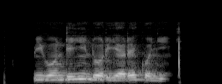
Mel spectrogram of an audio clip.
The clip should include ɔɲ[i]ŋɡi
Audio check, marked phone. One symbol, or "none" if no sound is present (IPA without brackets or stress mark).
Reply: i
